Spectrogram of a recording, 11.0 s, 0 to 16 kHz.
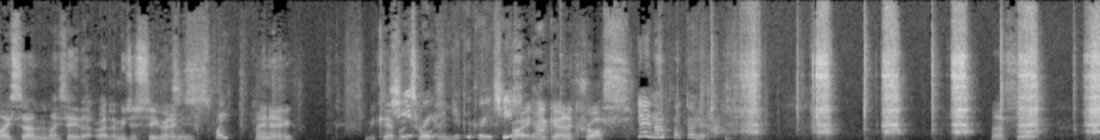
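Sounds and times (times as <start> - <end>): spokeshave scraping wood: 7.0 - 11.0.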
